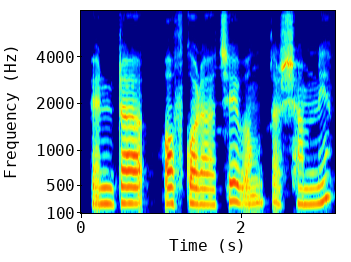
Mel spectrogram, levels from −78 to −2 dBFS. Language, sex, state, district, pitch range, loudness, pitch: Bengali, female, West Bengal, North 24 Parganas, 225-245 Hz, -20 LUFS, 235 Hz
